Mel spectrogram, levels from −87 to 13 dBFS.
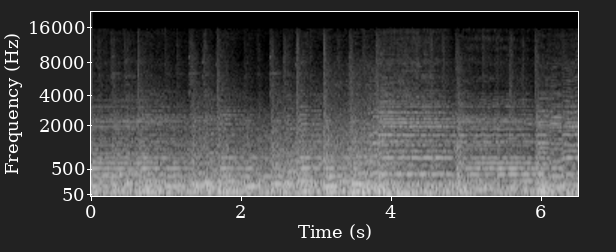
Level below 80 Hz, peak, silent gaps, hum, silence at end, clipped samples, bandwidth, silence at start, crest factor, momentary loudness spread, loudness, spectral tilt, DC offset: -26 dBFS; -4 dBFS; none; none; 0 s; under 0.1%; 14.5 kHz; 0 s; 14 dB; 4 LU; -19 LUFS; -8 dB/octave; under 0.1%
